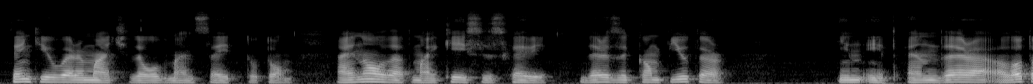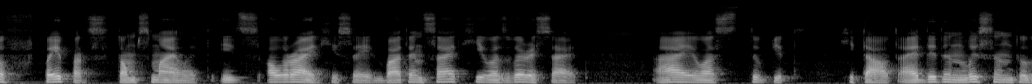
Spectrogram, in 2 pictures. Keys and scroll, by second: 1.6 a, 4.8 b, 4.9 space, 7.7 a, 8.3 Delete, 17.8 b.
